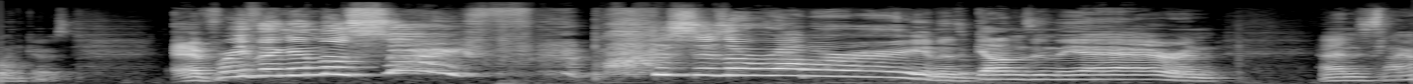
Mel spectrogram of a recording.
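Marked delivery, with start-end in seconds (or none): 0.9-4.6 high, slow hammed-up robber yell; robber shouting. Robber shouting at the bank teller, high slow hammed-up yell. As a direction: bellow the demand at the teller like a cartoon villain. Robber voiced in plot pitch.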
